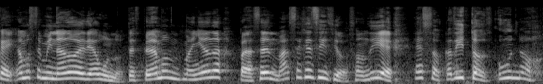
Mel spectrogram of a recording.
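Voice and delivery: loud, upbeat workout-host voice; fitness host parody. Acted. Fake exercise host leading a challenge, loud and upbeat. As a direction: cheer on the viewers like a fitness coach.

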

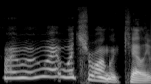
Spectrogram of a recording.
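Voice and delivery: high, whiny repeated why; mock exasperation. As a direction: play-act being baffled and indignant. Mock outrage over Kelly.

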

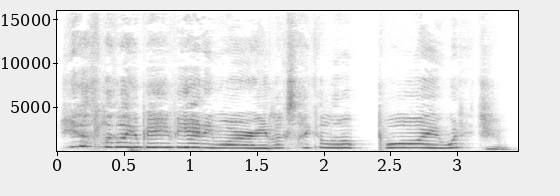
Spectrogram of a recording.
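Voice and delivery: high, fast, loud near-tearful wail; upset. Retold or imitated. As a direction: lament the baby who is gone. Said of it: "And I was like".

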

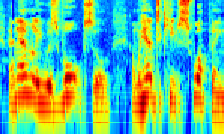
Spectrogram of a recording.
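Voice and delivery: plain reading voice

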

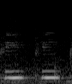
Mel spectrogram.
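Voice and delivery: high "peep, peep" chirped like a chick; playful high "peep, peep". Pretend. Chick sound for toddler.

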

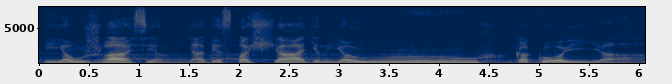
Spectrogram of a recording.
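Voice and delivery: slow, drawn-out sepulchral ghost voice; ghostly voice from beyond. Acted. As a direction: boom down at them like a ghost from above. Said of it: "всё тот же голос откуда-то сверху".

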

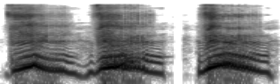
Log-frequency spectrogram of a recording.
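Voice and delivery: rolling growl; dog growling. Acted. Reading the poem to kids, a rolling dog growl. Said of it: "A pies warczy".

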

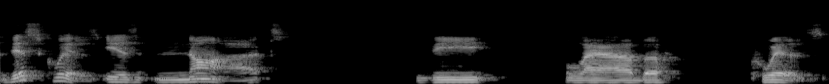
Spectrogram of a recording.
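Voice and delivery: very slow, with a long pause before each final word; deliberate, spaced-out emphasis; emphatic word by word. Real, not acted. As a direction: spell it out slowly so nobody confuses it. Stressing which quiz this is not.

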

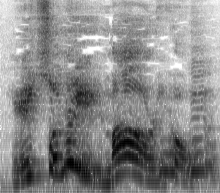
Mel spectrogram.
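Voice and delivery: high, loud Mario with a laugh; Mario impression. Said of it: "Big Mac doing a Mario impression".

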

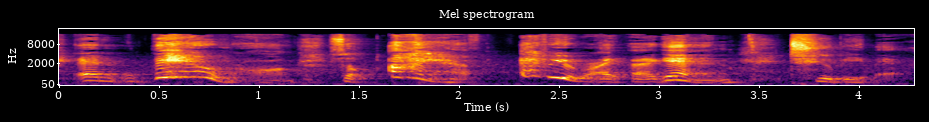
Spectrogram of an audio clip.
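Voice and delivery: hammed-up grievance, building; self-justifying complaint. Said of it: "and I'm like".

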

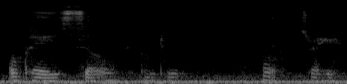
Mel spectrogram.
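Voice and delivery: soft whisper. Real, not acted. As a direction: keep it hushed. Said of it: "whispering, hiding".

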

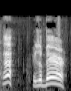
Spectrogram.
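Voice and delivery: sudden startled cry; jumping at a sudden bear. Real, not acted.

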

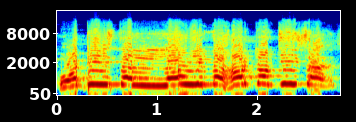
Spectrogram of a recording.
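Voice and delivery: very slow, high, loud question; impassioned preaching. Acted. Preacher asking the congregation about Jesus' love, drawn out high and loud. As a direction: stretch every word out in fervour.

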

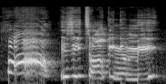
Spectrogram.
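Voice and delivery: high, startled panic; alarmed squeak. Acted. Onlooker realises he is next, high alarm. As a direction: jump in pitch with fright.

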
